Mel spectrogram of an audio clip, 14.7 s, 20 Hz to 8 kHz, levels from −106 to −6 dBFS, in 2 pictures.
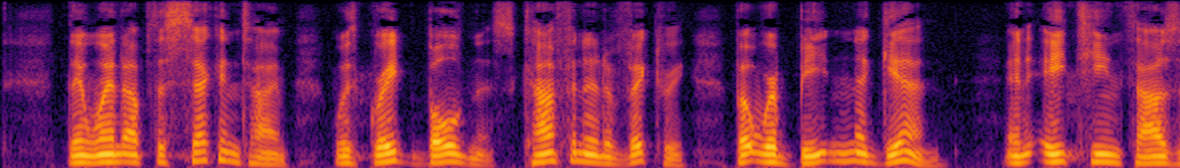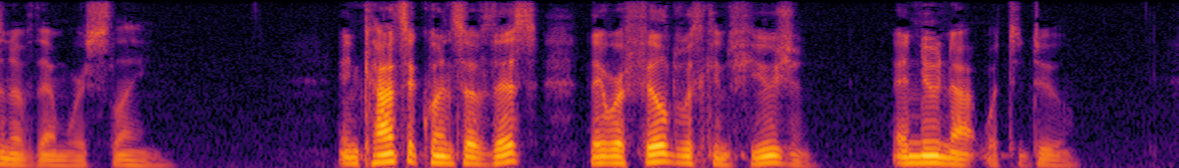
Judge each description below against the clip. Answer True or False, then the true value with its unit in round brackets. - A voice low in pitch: True (120 Hz)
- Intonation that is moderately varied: False (5.9 semitones)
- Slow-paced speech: False (155 wpm)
